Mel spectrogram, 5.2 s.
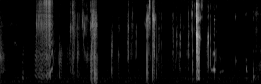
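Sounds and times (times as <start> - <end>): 
ASMR ear licking in right ear: 3.8 - 4.3.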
